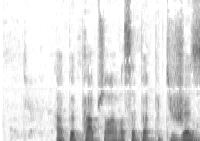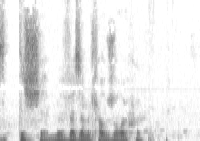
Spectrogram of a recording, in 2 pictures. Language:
Kabardian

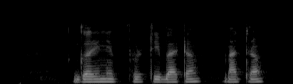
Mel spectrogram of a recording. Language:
Nepali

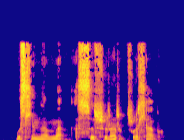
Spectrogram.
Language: Adyghe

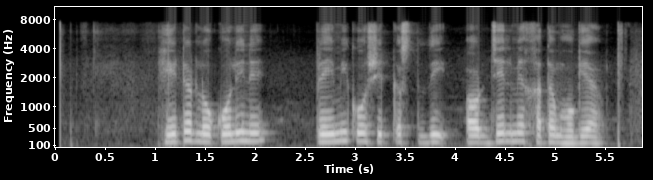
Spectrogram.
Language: Urdu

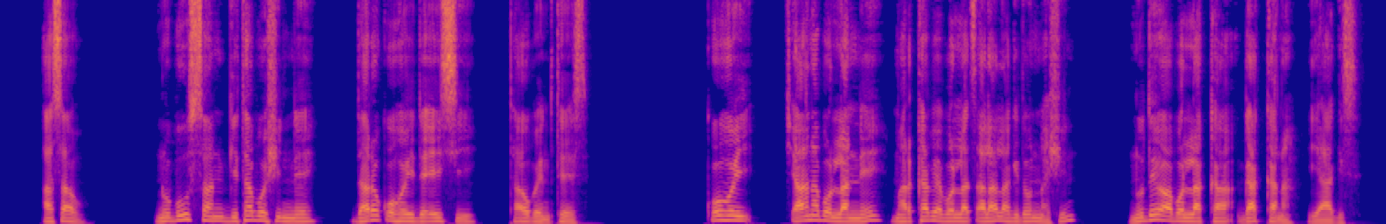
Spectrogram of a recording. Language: Gofa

